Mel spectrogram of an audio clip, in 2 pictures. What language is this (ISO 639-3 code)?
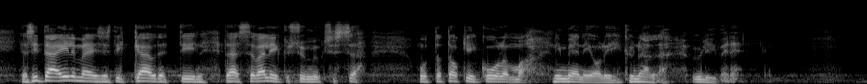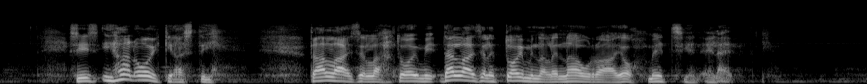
fin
